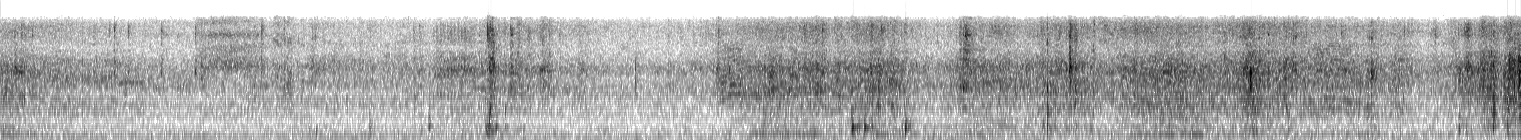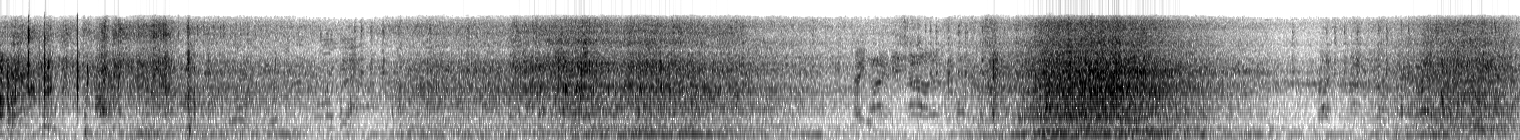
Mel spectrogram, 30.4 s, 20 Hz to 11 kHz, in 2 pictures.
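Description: Jeep engine at low crawling revs, revving up and falling back in several throttle blips as it climbs over rocks, the longest and loudest rev about 26 seconds in. Scattered sharp knocks and scrapes of tyres and underside on rock.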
